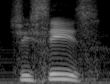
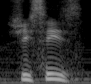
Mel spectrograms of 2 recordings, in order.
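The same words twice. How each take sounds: The two takes are said the same way.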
